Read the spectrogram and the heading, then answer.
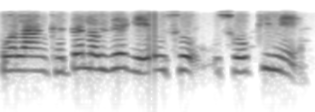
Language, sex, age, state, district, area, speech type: Manipuri, female, 45-60, Manipur, Kangpokpi, urban, conversation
